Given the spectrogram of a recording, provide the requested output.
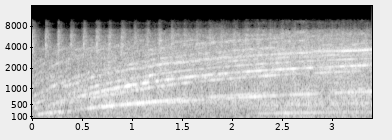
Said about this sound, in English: Commander Chuck Street fires up his helicopter, getting ready for his afternoon traffic report for Los Angeles radio station KISS FM.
